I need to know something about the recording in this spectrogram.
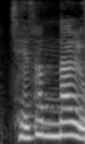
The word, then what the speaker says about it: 제삿날: 날 로 발음한 거에요 제삿날 일하는거 제사라는 한잠 아리랑 날이 결합된 거거든요 뒤에 있는 날 미운 으로 시작한 말이죠 발음할 때 근데 어떻게 해요 제삿날 론이 은 소리가 덧나 딱 말이에요 요렇게 리앤 소리가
